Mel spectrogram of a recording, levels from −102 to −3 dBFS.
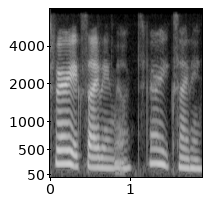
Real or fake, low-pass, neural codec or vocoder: real; 7.2 kHz; none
